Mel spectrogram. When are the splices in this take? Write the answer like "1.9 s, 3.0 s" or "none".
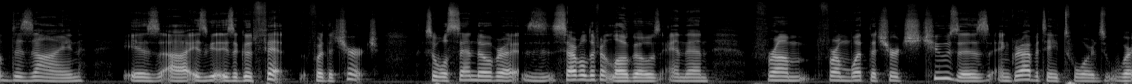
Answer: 5.2 s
